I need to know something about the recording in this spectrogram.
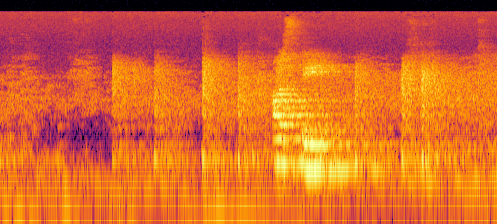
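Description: Chalk tapping and scraping on a blackboard during writing, with a few sharp taps spread through. A woman's voice murmurs briefly about three and a half seconds in.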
